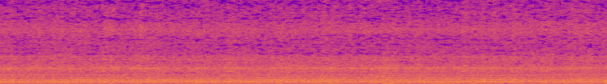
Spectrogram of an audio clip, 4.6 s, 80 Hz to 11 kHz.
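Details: Newly replaced vacuum pump motor on a BMT Sterivap 6612 autoclave running after installation: steady loud motor hum and continuous whirring drone without pauses. Load current measured about 9.4 A on each of three lines, balanced, running stabilized.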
